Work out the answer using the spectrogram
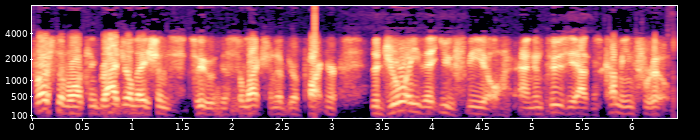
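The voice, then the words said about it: Out of breath while talking. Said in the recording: “I'm walking right now, so if I sound out of breath”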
